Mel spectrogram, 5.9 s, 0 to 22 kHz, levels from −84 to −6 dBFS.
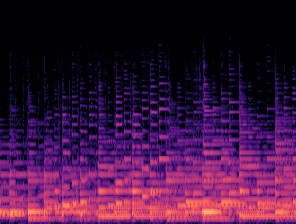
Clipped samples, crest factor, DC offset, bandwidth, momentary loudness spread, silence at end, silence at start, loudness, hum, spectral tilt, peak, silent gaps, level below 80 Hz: under 0.1%; 16 dB; under 0.1%; 8.2 kHz; 6 LU; 0 s; 0 s; -28 LUFS; none; -8.5 dB/octave; -12 dBFS; none; -68 dBFS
